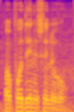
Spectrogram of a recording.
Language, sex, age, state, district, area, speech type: Telugu, male, 45-60, Andhra Pradesh, Visakhapatnam, urban, spontaneous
